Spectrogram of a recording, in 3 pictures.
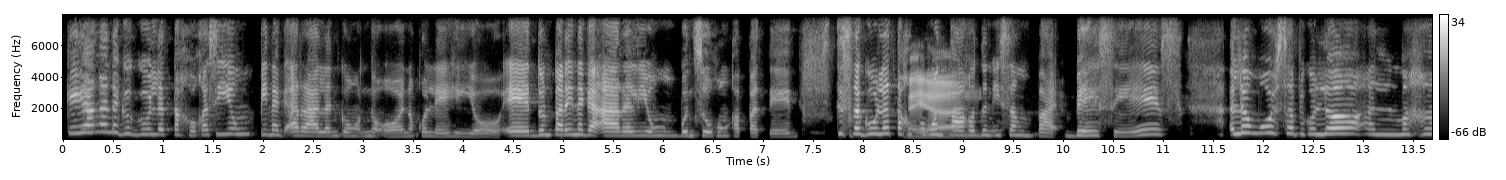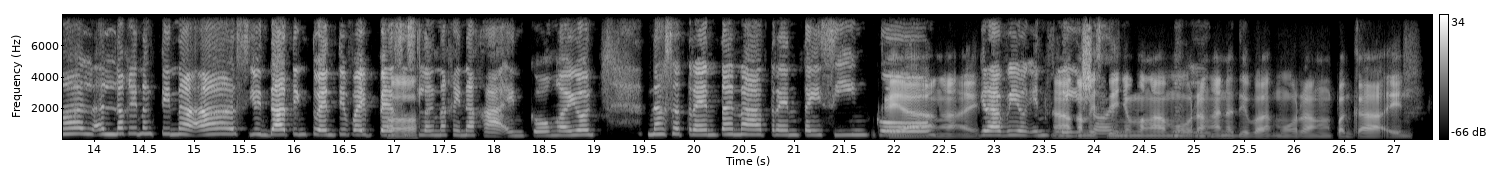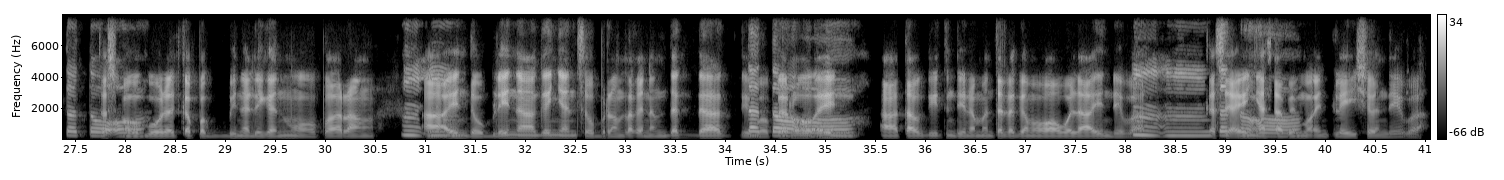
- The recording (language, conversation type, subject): Filipino, unstructured, Ano ang pinakanatatandaan mong pagkaing natikman mo sa labas?
- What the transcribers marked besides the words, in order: none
